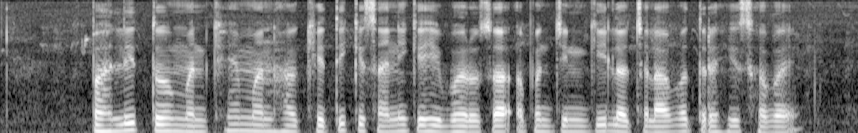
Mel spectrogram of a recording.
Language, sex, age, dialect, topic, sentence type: Chhattisgarhi, male, 18-24, Eastern, agriculture, statement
